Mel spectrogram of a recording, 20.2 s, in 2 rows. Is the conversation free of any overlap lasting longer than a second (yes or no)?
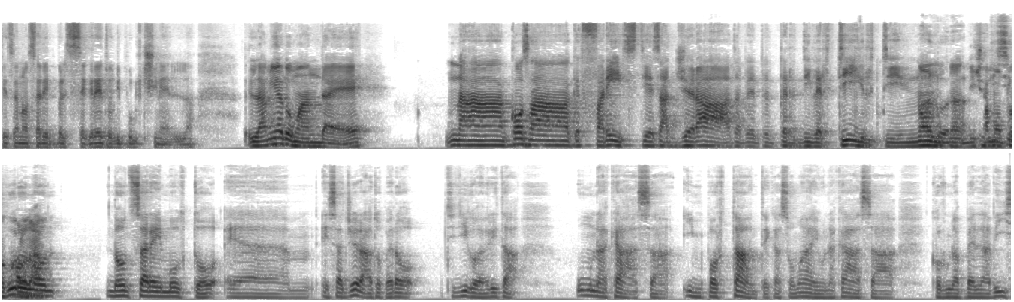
no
